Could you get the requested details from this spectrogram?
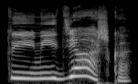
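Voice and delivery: contemptuous, drawn-out name-calling; scornful snort. A narrator's reading. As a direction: sneer the insult with relish. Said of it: "фыркнула Марта".

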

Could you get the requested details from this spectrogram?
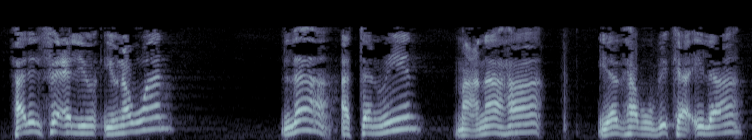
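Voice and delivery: usual speaking voice

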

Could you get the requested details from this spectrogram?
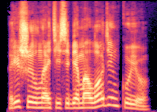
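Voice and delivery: high indignant woman's voice; ex-wife voice. Acted. Ex-wife's texts voiced.

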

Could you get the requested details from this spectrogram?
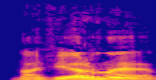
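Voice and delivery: loud, indignant echo; starting to seethe. A narrator's reading. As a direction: throw the word back with rising anger. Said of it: "начал закипать здоровяк".

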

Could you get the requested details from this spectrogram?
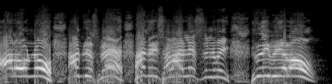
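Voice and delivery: very high, full-force angry yelling. Acted. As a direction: explode like a youth who can't talk normally. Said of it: "you raise your voice".

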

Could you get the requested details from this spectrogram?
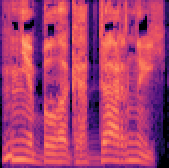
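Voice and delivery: high, loud, slow outrage; deeply indignant cry. Acted. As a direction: hurl it out in indignation. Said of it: "крикнула она с глубоким возмущением". (возмущённый крик)

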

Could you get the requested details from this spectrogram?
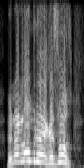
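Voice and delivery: preacher's mock exorcism shout; commanding exorcist. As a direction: cast the demon out with full authority. Apostle shouts command again.

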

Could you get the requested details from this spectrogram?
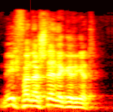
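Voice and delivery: loud, sharp order to stay; commanding shout. Acted. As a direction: stop her at the door with your voice. Father stops daughter leaving.

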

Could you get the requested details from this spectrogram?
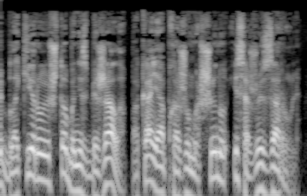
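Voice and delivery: ordinary delivery

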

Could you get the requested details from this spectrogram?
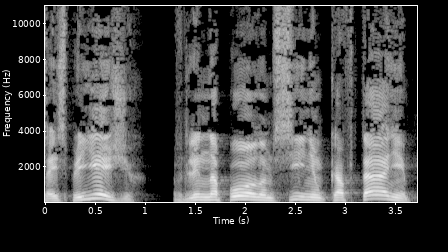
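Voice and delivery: ordinary delivery

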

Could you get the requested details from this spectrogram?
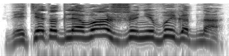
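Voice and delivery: loud, high warning shout; calling after someone. A narrator's reading. Verkhovensky calls after Shatov as he leaves, shouting. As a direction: shout the name, then press the warning. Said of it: "загадочно крикнул ему вслед".

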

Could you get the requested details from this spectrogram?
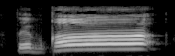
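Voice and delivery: قاض called out loud and slow, high; emphatic demonstration. Shown as a demonstration. Teacher showing students the form قاض. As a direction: stretch قاض loudly for the class. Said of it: "يلحق آخر حركة في الاسم".

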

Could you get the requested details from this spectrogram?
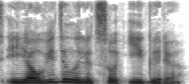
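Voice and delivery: ordinary delivery

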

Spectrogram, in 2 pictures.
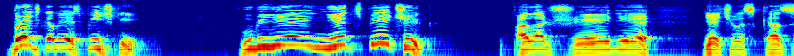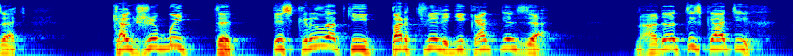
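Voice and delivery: a lightly voiced muddled drunk; flustered drunk. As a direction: bluster and fumble. Drunk husband searching wrong house.

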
